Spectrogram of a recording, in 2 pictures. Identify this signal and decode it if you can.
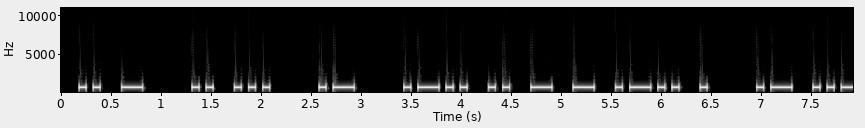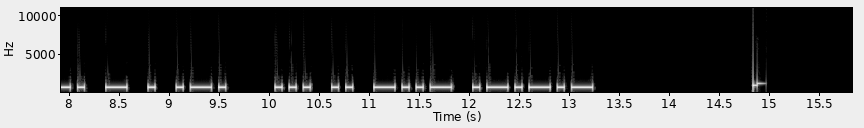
Morse code, heard as a keyed tone, about 17 wpm, 700 Hz. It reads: IT IS A LITTLE AFTER SIX.
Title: Sentences from Top 1000 Words - Review Part 2 - 17wpm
